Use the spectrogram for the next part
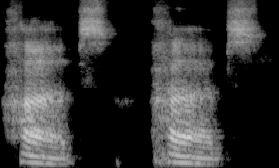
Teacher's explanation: in the UK we say we aspirate the H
